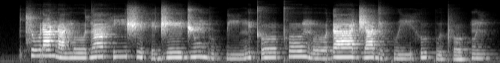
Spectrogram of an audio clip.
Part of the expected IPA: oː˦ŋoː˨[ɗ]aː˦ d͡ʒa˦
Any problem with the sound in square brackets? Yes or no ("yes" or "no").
no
